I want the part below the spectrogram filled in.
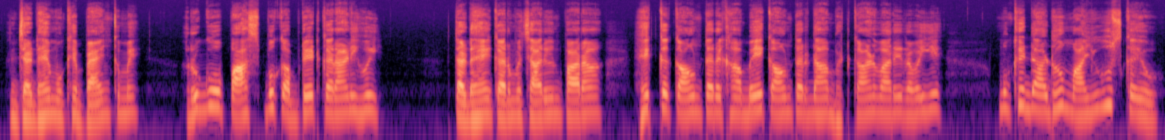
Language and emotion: Sindhi, sad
